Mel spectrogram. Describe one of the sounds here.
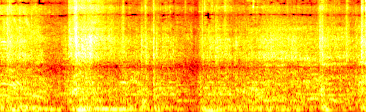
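Blades clash and strike repeatedly.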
